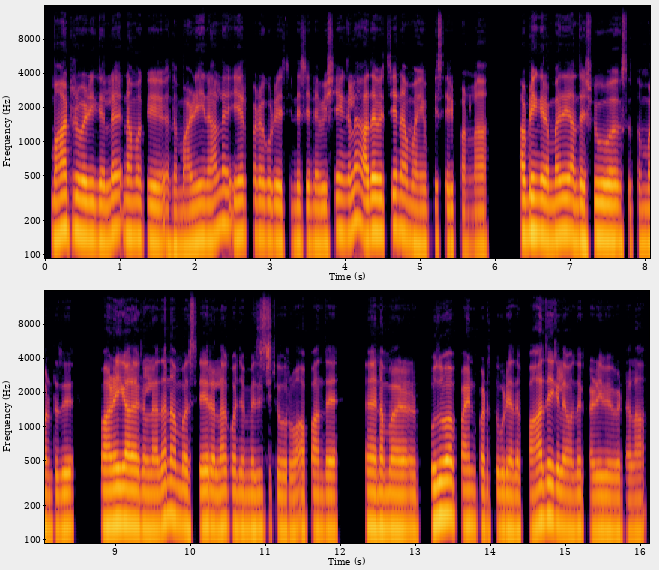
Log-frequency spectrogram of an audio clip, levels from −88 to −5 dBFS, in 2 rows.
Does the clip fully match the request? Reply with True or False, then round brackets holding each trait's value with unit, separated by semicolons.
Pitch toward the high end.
False (135 Hz)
